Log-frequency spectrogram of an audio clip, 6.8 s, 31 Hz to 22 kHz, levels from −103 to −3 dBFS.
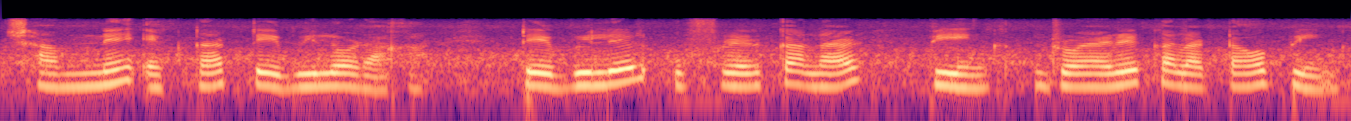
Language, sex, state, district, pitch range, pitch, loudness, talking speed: Bengali, female, Assam, Hailakandi, 205-225 Hz, 210 Hz, -15 LUFS, 105 wpm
